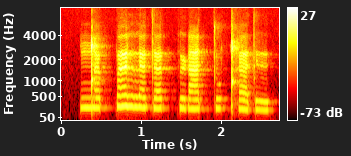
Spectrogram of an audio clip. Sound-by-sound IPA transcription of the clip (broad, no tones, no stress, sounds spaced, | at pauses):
ŋ͡ǃ ɐ pː ɐ lː ɐ t ɐ kː ʉ ɽ a tː u ǃʰ ɐ t ɨ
